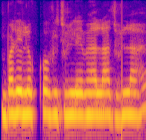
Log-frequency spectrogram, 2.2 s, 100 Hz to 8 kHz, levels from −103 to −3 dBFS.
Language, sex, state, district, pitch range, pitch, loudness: Hindi, female, Bihar, Samastipur, 220-225 Hz, 220 Hz, -16 LUFS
